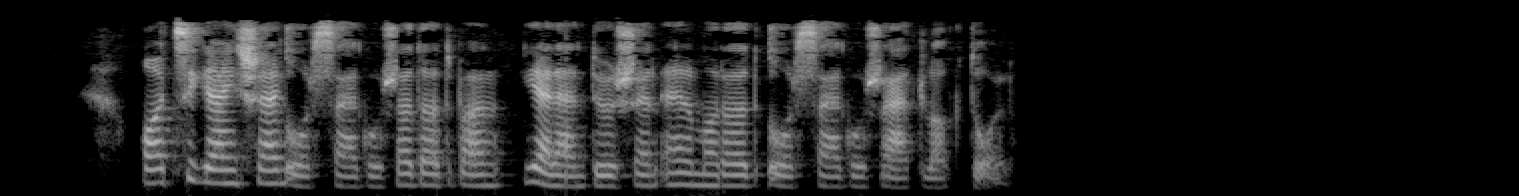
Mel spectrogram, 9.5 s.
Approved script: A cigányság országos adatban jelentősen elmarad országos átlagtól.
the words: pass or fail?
pass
